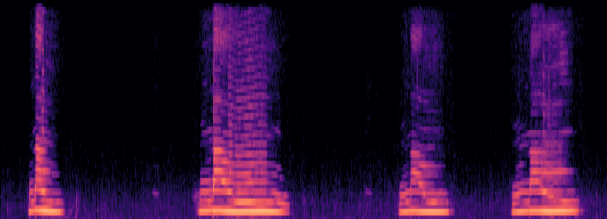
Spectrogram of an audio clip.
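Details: A cat (Felis catus) playing in grass gives four drawn-out meows, each a clear harmonic wail spaced a few seconds apart.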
